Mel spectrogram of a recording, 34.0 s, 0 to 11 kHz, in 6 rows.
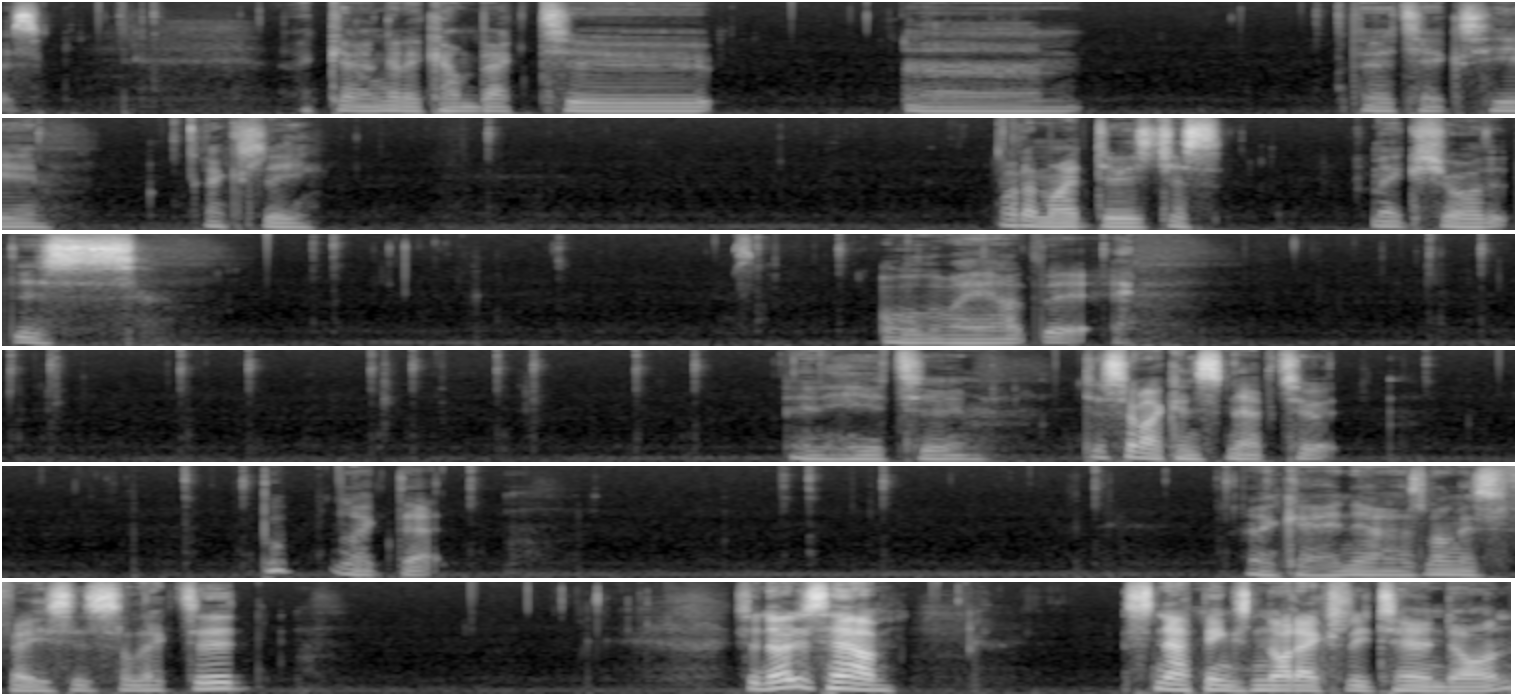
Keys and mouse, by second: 0.3-6.2 drag, 7.4-9.3 middle drag, 11.6 2, 13.3 click, 14.3 middle click, 15.3-16.5 middle drag, 17.0 shift+middle click, 17.8 middle click, 18.8 shift+middle click, 19.5 middle click, 20.6 1, 22.2-23.2 drag, 23.4 middle click, 25.8 middle click, 27.1 middle click.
